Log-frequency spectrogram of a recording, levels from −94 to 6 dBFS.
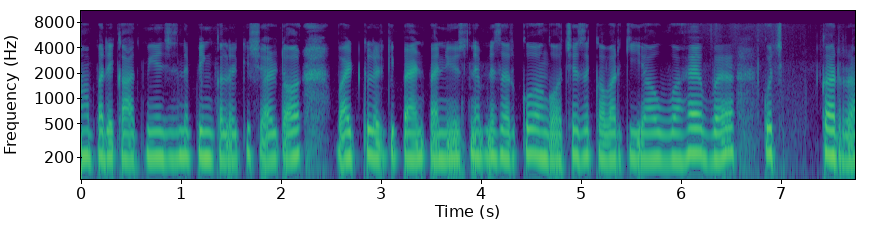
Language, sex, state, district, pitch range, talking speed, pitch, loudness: Hindi, female, Bihar, Gopalganj, 195-210 Hz, 250 wpm, 200 Hz, -26 LUFS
